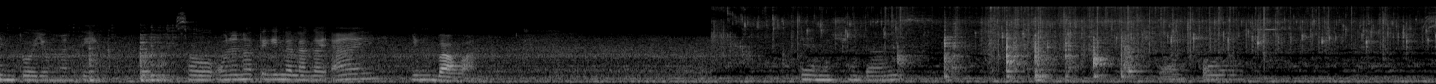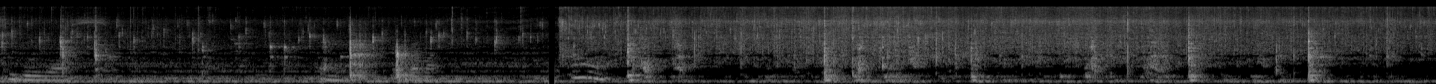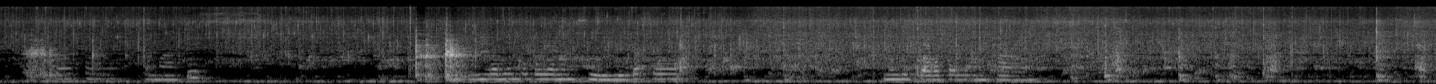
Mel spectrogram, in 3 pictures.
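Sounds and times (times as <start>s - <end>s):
garlic and onion sizzling in oil: 7.1s - 43.0s
metal spoon scraping and tapping pan: 9.4s - 11.5s, 25.0s - 27.7s, 42.4s - 43.0s.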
